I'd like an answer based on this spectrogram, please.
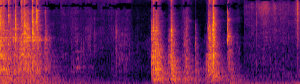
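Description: Metal stock horse trailer's rear door swung shut with a loud clang and rattle, followed about two seconds later by a further clatter of knocks from the door and its latch bar being worked.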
